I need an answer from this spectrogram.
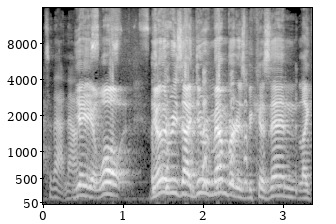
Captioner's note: laughter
